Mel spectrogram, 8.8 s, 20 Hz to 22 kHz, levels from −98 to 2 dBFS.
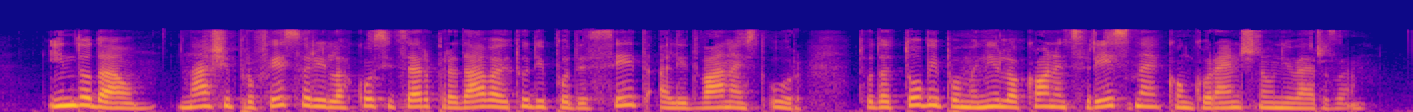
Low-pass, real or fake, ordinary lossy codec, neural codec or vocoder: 7.2 kHz; real; AAC, 32 kbps; none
